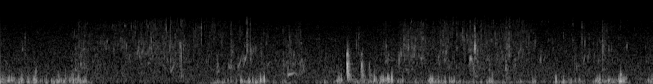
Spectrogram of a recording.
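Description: Wooden paddles dipping and pulling through still lake water from a small rowed boat, with splashes and knocks every second or two. Wind buffets the microphone.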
